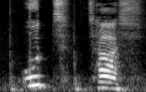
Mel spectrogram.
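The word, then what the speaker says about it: উচ্ছ্বাস: তবে দেখো যুক্ত বঞ্জনের সাথে বফলা থাকলে তা উচ্চারিত হয় না। যেমন উচছাস উদল খুবই ইজি। দেখ যুক্ত বঞ্জের সাথে বফলা থাকলে তা উচ্চারিত হবে না। হবে না। হুদাই আমি দিছি এটা। হ্যা উচ্ছাস ব কোথায়? ব কোথাও নাই। শুধু বানানের ক্ষেত্রে আছে। উচ্চারণের ক্ষেত্রে নাই। উজ্জ্বল।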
